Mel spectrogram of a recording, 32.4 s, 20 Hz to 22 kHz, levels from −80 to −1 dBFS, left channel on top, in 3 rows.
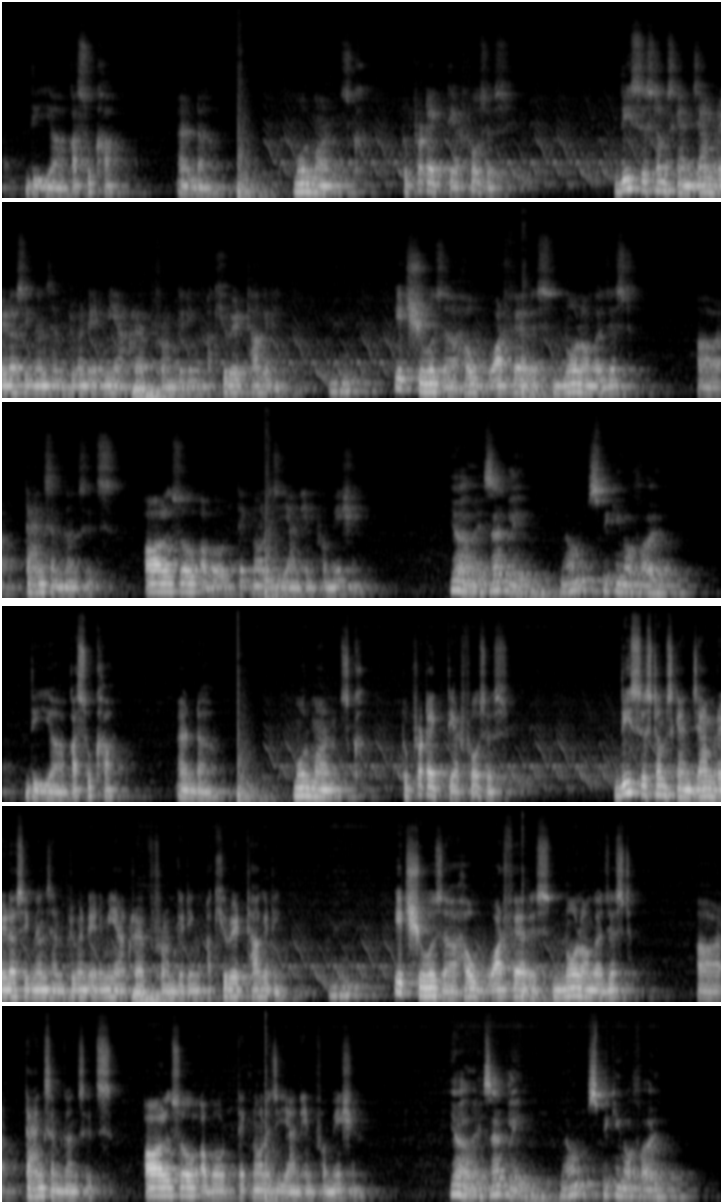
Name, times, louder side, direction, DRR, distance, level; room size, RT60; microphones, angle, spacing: voice 1, 0.3-1.7 2.6-3.2 4.4-5.4 6.0-7.6 9.2-15.0 16.7-20.2 21.2-21.6 21.9-23.2 23.7-27.0, right 4 dB, 50° right, 10 dB, 0.3 m, -28 dB
sound 1, 3.9-19.3, right 1 dB, 5° right, 1.0 m, -50 dB
voice 2, 12.7-13.1 15.7-16.0 28.3-29.6 29.9-31.5, right 2 dB, 85° right, 4 dB, 1.1 m, -31 dB
14.0 x 4.9 x 2.9 m, 1.1 s
head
